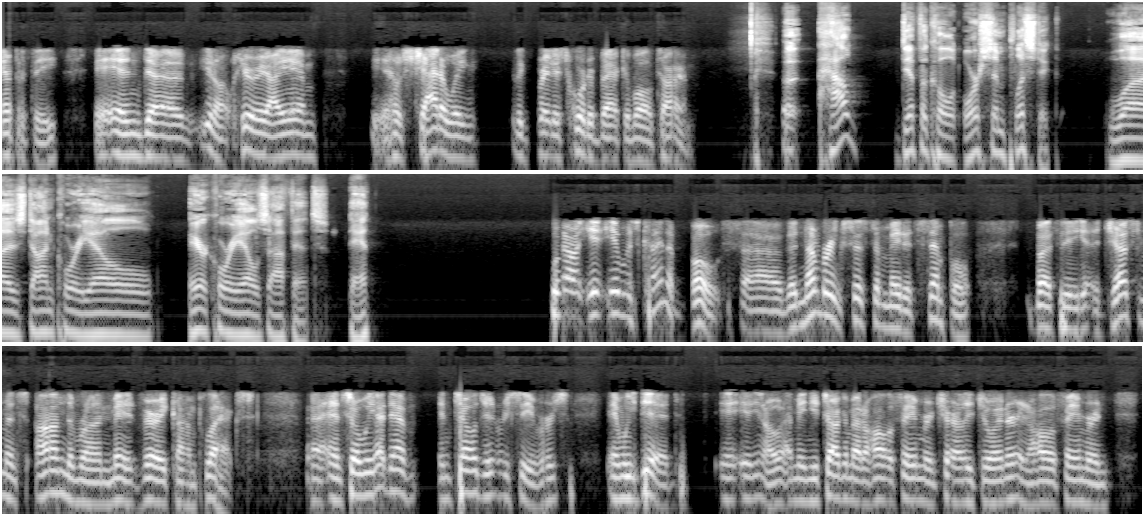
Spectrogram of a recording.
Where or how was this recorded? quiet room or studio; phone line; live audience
phone line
